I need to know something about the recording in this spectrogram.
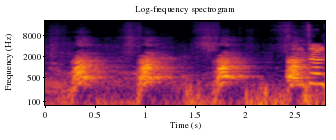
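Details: German Shepherd Leo barks at passing sheep in front of the gate: four harsh barks spaced roughly 0.7 seconds apart, with faint voices and background noise between them.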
